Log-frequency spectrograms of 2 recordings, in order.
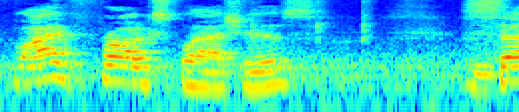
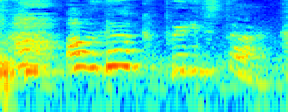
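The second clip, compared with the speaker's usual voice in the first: much higher, dreamy and giggling; dazed referee; 11 semitones higher than usual. Retold or imitated. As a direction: play the dizzy referee seeing stars. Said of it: "looks back up at the sky and goes".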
